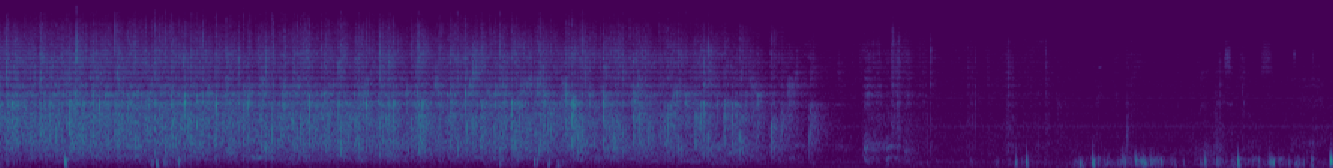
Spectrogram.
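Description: A crowd applauds loudly with dense, sustained clapping for about eight seconds, then it fades out, leaving scattered claps, shuffling and faint movement in a quieter room.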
